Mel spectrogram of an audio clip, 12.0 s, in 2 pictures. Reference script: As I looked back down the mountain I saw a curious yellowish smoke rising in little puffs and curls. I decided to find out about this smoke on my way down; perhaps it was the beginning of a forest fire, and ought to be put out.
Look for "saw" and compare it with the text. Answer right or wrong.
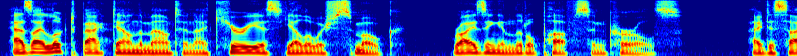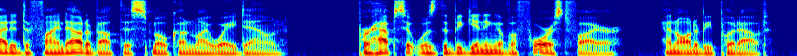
wrong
